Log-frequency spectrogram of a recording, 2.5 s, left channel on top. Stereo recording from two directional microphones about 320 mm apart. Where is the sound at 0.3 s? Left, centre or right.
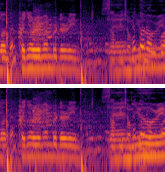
Left.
